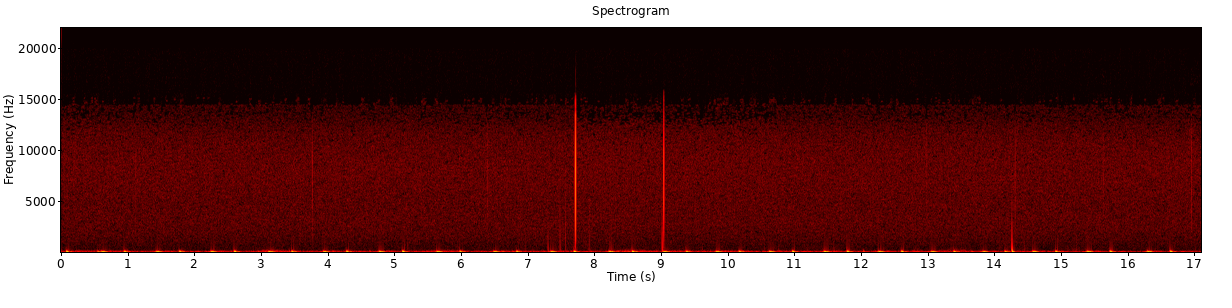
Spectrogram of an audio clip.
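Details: Female adult's steady, regular low thumping normal heartbeat at about 73 beats a minute with a few faint clicks, recorded for relaxation.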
